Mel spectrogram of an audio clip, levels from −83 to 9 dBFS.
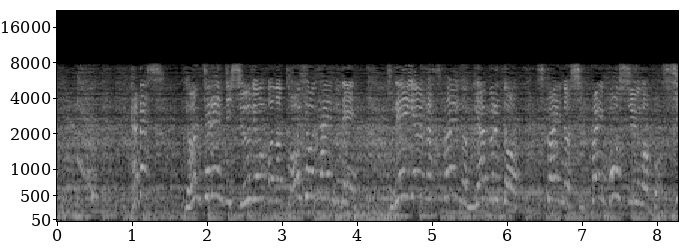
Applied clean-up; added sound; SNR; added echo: none; none; none; reverberation time 0.2 s.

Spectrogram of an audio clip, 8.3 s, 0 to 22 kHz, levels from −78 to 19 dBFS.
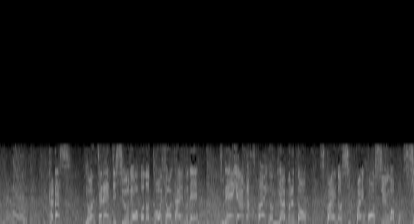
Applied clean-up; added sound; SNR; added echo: none; none; none; none.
